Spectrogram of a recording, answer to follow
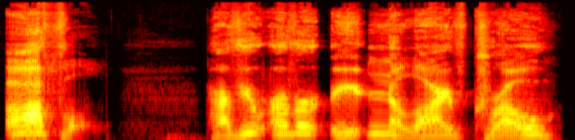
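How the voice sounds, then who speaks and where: Huge mutant brute for a radio drama: very gravelly, slow, indignant and formal. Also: male voice, a little high, full character voice. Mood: outraged. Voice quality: gravelly, forceful. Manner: formal, blustering, indignant speech. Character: big green indestructible mutant brute, pompous, short-tempered, hungry. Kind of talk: post-apocalyptic audio drama acting.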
